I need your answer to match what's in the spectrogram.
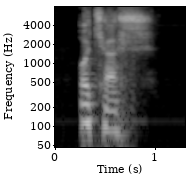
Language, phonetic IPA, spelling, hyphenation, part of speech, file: Czech, [ˈot͡ʃar̝̊], očař, očař, noun, LL-Q9056 (ces)-očař.wav
- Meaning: ophthalmologist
